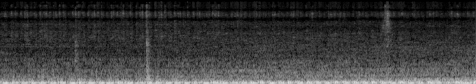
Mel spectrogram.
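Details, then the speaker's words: 1971 Ford F250 Highboy V8 with freshly overhauled engine and aftermarket cam, cold start in snow after sitting since September, manual choke high idle: deep, uneven loping idle about three to four beats a second with an exhaust manifold donut leak. "gonna be a little bit lopey because it's got a cam now but we'll get her set just right"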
